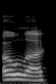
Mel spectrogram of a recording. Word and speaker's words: Hola: hola sorry it's called I guess you'd pronounce it Ola because it's h o l a but anyway h o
